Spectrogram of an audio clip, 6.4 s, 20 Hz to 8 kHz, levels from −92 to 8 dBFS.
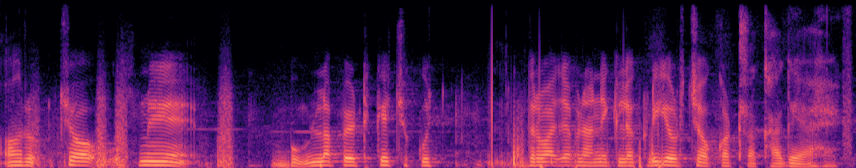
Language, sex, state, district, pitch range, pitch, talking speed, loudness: Hindi, female, Jharkhand, Palamu, 155-170 Hz, 165 Hz, 160 wpm, -18 LUFS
